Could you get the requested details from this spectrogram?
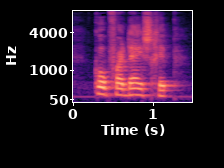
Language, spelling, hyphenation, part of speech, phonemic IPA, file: Dutch, koopvaardijschip, koop‧vaar‧dij‧schip, noun, /koːp.faːrˈdɛi̯ˌsxɪp/, Nl-koopvaardijschip.ogg
- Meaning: merchant ship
